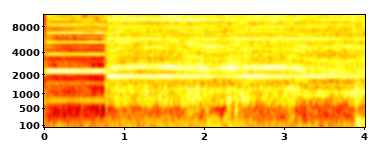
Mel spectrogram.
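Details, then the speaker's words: 2016 Lexus RX350 rear brake caliper parking brake motor, powered directly with a power probe during pad replacement; high, steady electric whir for a few seconds as the motor winds in while a C-clamp pushes the piston back, normal operation. "You can hear the motor winding in."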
